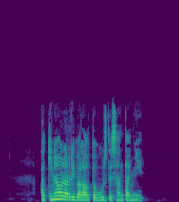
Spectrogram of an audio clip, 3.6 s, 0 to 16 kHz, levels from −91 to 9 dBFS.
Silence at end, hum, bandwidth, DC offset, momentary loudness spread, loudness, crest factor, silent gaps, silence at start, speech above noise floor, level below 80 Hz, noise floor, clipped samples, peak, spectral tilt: 0.75 s; none; 8 kHz; under 0.1%; 12 LU; -18 LUFS; 18 dB; none; 0.85 s; 54 dB; -62 dBFS; -71 dBFS; under 0.1%; -2 dBFS; -5.5 dB/octave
